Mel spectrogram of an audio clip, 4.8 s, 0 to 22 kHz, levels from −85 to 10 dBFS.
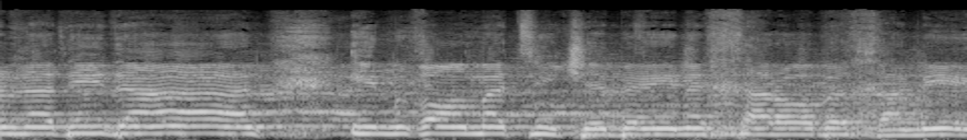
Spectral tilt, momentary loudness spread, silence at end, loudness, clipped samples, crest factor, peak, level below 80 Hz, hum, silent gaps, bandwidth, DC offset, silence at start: -5 dB/octave; 2 LU; 0 s; -10 LUFS; under 0.1%; 10 dB; 0 dBFS; -48 dBFS; none; none; 17 kHz; 0.2%; 0 s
